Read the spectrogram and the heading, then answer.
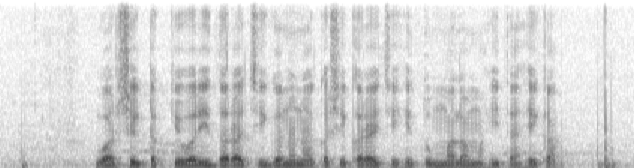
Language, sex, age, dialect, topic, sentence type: Marathi, male, 25-30, Varhadi, banking, statement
